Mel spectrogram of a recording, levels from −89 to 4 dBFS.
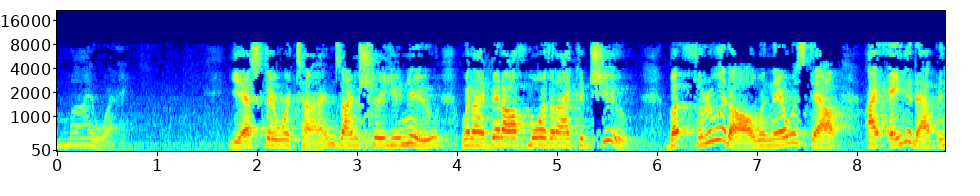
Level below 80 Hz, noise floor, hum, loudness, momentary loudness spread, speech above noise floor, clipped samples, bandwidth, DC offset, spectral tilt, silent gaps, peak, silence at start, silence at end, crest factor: -58 dBFS; -48 dBFS; none; -18 LUFS; 10 LU; 30 dB; under 0.1%; 8.8 kHz; under 0.1%; -4 dB/octave; none; -2 dBFS; 0 s; 0 s; 18 dB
